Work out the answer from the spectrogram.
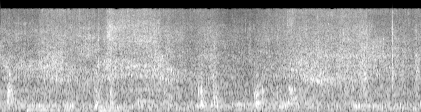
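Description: Potatoes and cluster beans with curd sizzling steadily in a steel kadai, stirred with a wooden spatula.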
